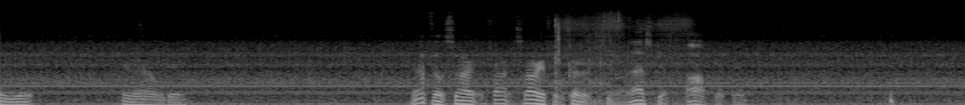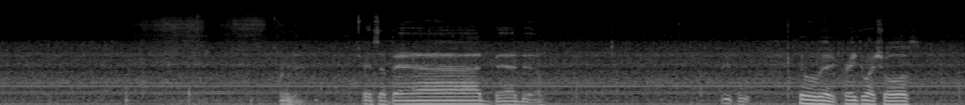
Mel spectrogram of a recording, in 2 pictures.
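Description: A young man talks casually and close up, with pauses.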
